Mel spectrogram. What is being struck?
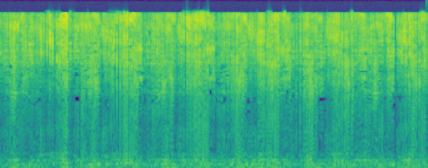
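Metal mesh microphone grille.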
